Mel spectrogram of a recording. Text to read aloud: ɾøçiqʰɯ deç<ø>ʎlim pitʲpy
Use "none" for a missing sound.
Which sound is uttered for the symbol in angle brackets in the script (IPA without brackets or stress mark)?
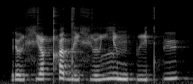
ø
